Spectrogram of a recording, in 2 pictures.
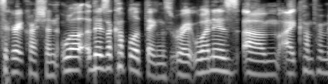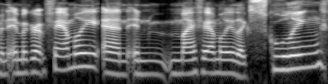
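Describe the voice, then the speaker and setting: With hardly any pauses, a woman of medium pitch speaks at a fairly quick pace in a bright, sharp tone with ordinary pitch variation, the sound dry and close with no echo against a quiet background. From former Yugoslavia, then Egypt. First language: Serbo-Croatian. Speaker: novelist. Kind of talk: interview. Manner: frequent fillers and repetitions.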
